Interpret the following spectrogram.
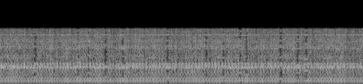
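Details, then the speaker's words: Wen 4050 generator with new carburetor under a 1500 W load, under half load, output about 60.5–61 Hz after speed-screw adjustment; steady, constant-pitch drone with no surging or misses, running healthy. "this is with the 1500 watt load so it's always above i don't even have half a load on the generator yet so under a full load it would go less than this"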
